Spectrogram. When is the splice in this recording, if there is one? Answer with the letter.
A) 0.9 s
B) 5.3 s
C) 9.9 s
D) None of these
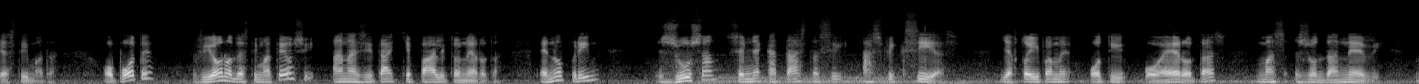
B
